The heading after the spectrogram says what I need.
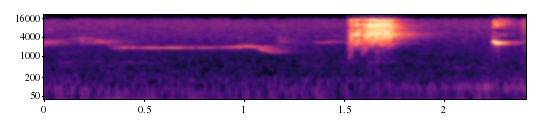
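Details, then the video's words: Oriental magpie-robin singing in a harsh rasping beset style: one long level whistle that slides down at its end, then a loud scratchy burst and a short sharp note. "kacer beset beset kasar bikin emosih"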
